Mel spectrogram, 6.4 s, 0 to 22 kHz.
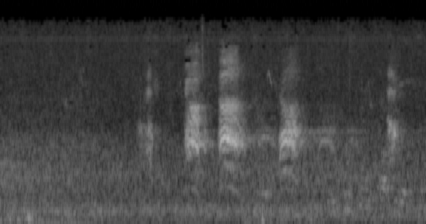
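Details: Hooded crows in a Helsinki park, Finland, on 8 May 2024, mobbing a common raven that carries pigeon pieces until it leaves; a handful of harsh, rasping caws cluster mid-clip over a steady low rumble of background noise.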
